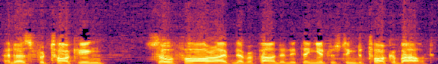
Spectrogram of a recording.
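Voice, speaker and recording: An actor playing an uncanny, precocious boy with a grown man's voice, speaking formally and deliberately in an old radio horror drama. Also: a little high, fairly even intonation, faint music behind, natural voice. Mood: cool, superior. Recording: dull, lo-fi old radio recording.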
